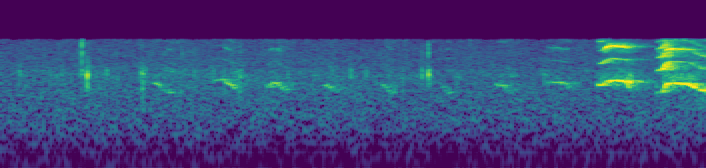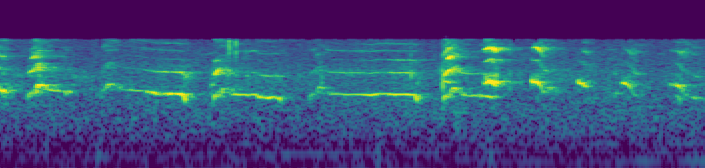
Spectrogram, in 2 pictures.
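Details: Fila Brasileiro puppies, black and golden, males and females, whining: faint scattered squeaks at first, then a steady chorus of high, wavering whines and short yelps repeated several times per second, growing louder toward the end.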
